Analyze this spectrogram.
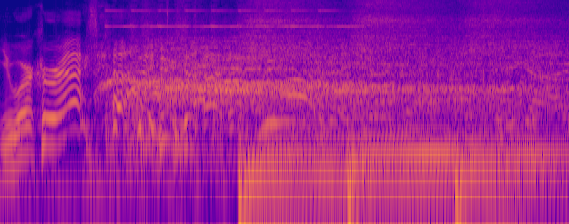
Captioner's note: cheers and applause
